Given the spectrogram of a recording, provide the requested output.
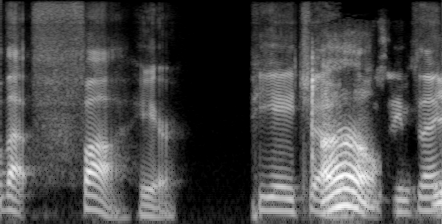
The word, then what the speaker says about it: pho: Yeah, they call it pho. PHO, but it's pronounced pho.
